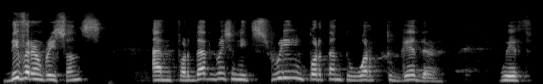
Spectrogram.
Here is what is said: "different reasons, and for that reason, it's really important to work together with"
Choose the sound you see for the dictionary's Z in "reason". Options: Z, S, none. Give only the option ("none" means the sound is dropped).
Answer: S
